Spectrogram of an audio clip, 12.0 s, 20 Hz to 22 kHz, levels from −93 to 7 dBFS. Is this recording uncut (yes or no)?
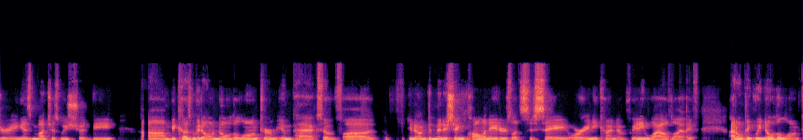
yes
